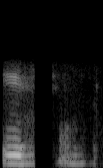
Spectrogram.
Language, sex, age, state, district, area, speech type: Maithili, female, 45-60, Bihar, Sitamarhi, rural, conversation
